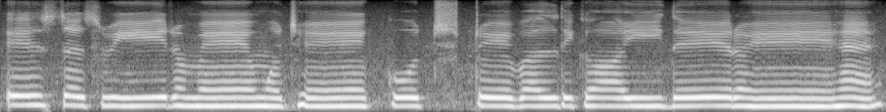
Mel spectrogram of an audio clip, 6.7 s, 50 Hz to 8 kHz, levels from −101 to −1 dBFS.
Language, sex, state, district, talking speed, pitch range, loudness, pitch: Hindi, male, Madhya Pradesh, Katni, 90 wpm, 215-225 Hz, -9 LUFS, 220 Hz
